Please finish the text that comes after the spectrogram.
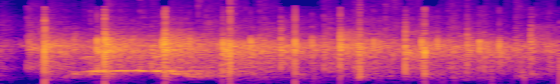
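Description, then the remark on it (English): A crowd at a church service applauds the pastor steadily, with a dense patter of many hands and a few sharper, louder claps standing out throughout. “Can we go ahead and give a round of applause”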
